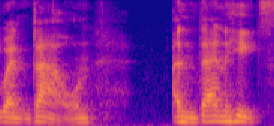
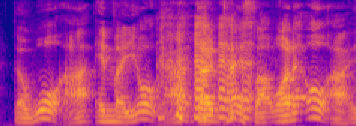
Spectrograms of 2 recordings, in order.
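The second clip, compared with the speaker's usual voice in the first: a hint of a posh plummy accent, slightly louder; 4 semitones higher, 6 dB louder than usual. Retelling a seventies advert, light plummy accent imitation. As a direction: lightly mimic a 1970s advert girl's refined diction. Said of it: "she's speaking all plummy".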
